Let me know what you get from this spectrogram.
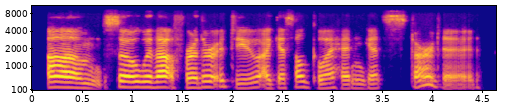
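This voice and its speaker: A woman with a medium pitch talks very slowly, her pitch varying in an ordinary way. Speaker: conference speaker. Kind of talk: lecture. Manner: hesitant, many fillers.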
